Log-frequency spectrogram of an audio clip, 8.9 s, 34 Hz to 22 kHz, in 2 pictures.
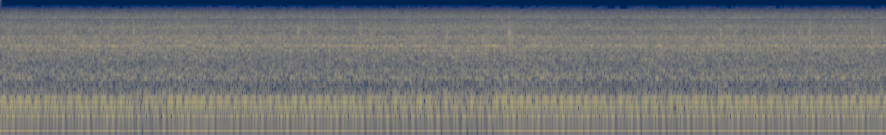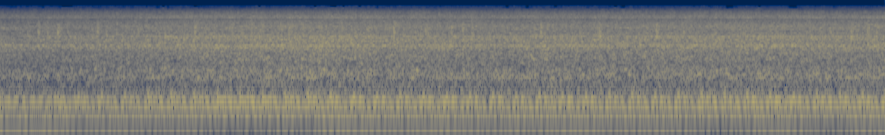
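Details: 1970 Chevy C10 with a 327 small block and HEI distributor that runs rough and starts hard from bad ignition timing. Started cold and warming up before the timing is set, it gives a deep, even V8 idle with no misses or knocks.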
